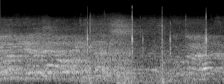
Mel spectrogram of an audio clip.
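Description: Several sharp smacks of boxing gloves landing in an exchange of punches in the second half, over shouting voices.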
